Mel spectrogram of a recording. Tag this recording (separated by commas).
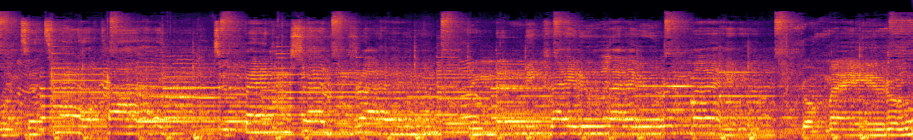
Male singing, Music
